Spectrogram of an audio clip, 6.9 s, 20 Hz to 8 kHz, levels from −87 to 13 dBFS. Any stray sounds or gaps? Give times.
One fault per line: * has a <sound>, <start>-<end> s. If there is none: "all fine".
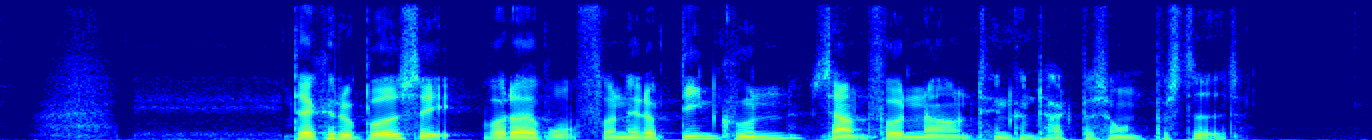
all fine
